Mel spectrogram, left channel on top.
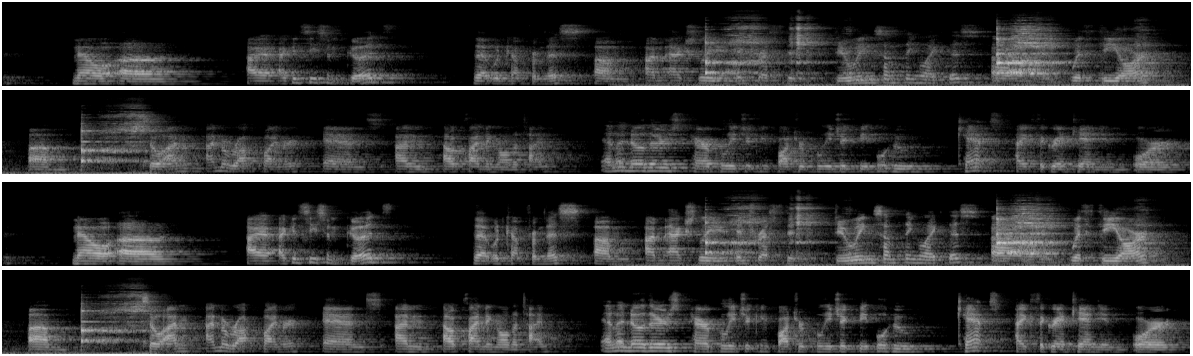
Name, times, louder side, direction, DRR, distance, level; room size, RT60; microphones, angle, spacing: voice 1, 0.7-1.7 2.4-3.9 4.7-8.1 8.3-11.5 12.1-12.5 13.3-17.4 17.9-21.0 21.4-23.6, right 4 dB, 60° right, 10 dB, 0.5 m, -30 dB
sound 1, 6.2-6.5 6.8-8.9 9.5-13.4, equal, ahead, 0.5 m, -26 dB
8.8 x 3.8 x 4.7 m, 1.2 s
head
